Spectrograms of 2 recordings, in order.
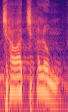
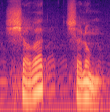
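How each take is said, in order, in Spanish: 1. Las palabras empiezan con un sonido 'ch'. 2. Las palabras empiezan con un sonido 'sh'. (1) "la pronunciación Che no existe en el idioma hebreo. Entonces no es"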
